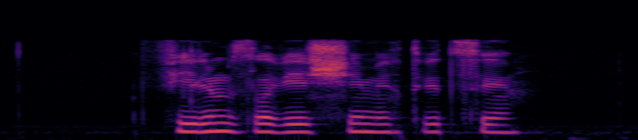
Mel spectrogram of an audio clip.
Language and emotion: Russian, neutral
